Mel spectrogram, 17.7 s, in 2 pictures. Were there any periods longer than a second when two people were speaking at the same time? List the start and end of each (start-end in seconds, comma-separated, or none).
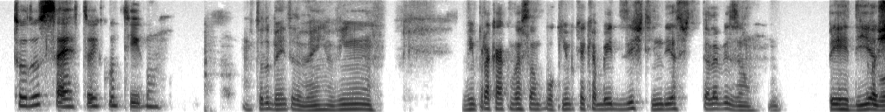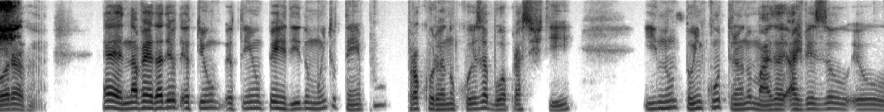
none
